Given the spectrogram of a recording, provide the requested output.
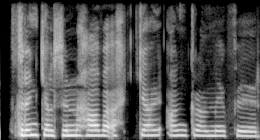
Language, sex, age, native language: Icelandic, female, 13, Icelandic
